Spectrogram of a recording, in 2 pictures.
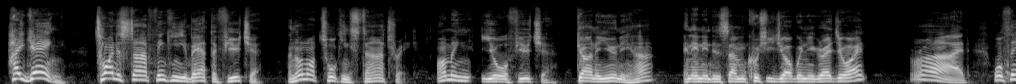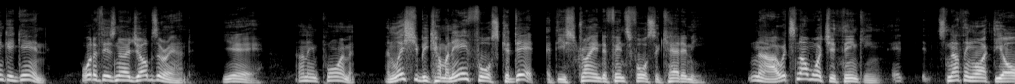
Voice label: Voice Over; Airforce Academy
